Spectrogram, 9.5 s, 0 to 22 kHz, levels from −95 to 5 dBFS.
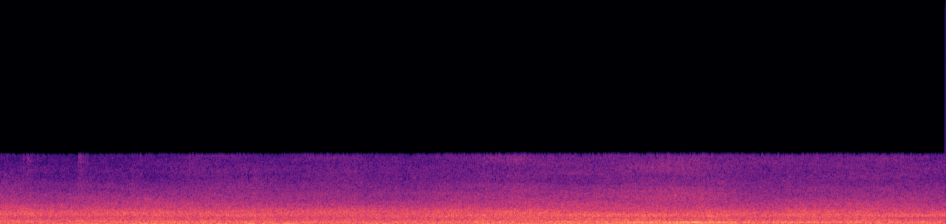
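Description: From start to finish the sound is dull and muffled, with nothing above about 7 kHz, and tonal parts carry a rough, fluttering haze. That's heavy codec damage, likely from Dolby Digital compression at a starved rate, something like 48 kbps. At that budget the encoder narrows the band and leaves many frequency lines without real detail, and the decoder fills those gaps with dither noise, which is the grainy flutter you hear.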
